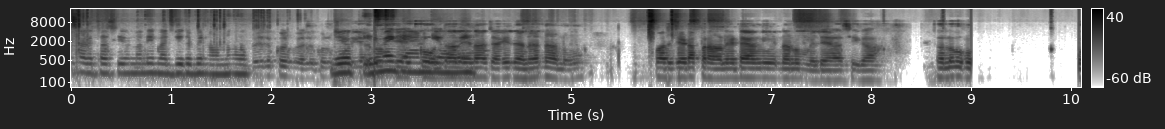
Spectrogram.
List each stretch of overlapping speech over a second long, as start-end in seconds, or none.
none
